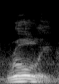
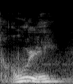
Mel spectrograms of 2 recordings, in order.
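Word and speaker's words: Roelly: been not rami god we're like rolly you guys love to correct me it's huli i've heard his family say it that's how you say it in corsail because his real name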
